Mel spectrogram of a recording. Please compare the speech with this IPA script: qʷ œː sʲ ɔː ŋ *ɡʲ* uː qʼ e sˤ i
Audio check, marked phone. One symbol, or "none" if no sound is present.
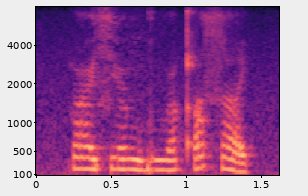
ɡ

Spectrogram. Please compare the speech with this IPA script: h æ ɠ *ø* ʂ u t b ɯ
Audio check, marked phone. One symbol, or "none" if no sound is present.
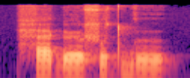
ø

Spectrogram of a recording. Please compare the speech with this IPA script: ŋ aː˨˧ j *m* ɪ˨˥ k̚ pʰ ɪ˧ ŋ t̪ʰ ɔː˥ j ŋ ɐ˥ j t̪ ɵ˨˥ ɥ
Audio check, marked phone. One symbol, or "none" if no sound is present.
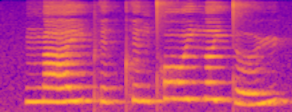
pʰ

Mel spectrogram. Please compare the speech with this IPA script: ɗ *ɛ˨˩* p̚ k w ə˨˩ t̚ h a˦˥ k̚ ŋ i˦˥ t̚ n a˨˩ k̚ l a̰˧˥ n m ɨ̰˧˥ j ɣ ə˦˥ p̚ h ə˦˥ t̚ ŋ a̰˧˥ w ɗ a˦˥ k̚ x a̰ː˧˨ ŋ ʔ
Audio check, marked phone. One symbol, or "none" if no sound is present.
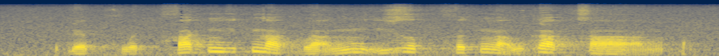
ɛ˨˩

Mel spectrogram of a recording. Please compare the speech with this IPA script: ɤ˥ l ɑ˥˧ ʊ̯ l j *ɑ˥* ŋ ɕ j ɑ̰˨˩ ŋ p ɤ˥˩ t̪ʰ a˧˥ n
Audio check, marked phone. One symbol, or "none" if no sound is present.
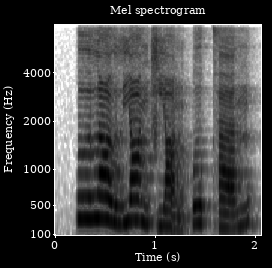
ɑ˥˩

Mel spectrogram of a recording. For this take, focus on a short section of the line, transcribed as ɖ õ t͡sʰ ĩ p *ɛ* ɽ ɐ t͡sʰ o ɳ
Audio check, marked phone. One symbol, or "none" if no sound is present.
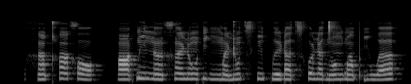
ɨ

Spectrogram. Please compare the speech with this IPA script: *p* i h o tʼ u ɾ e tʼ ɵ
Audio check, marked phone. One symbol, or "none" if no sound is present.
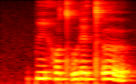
p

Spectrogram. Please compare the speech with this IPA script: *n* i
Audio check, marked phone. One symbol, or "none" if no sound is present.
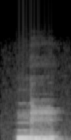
n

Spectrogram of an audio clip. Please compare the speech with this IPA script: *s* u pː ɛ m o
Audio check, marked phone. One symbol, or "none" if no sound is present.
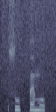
s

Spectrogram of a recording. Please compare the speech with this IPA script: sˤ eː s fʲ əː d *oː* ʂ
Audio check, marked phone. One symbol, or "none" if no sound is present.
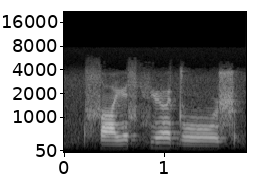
oː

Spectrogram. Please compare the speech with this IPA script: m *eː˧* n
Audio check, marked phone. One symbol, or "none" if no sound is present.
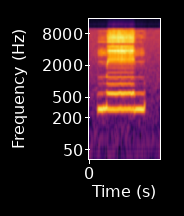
eː˧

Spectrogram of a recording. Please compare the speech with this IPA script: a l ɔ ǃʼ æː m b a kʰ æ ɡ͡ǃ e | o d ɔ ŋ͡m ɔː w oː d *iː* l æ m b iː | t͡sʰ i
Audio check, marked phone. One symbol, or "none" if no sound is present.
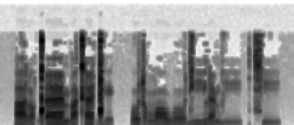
iː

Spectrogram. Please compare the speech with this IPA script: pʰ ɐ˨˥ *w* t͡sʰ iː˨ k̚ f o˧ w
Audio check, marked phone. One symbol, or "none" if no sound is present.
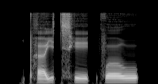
j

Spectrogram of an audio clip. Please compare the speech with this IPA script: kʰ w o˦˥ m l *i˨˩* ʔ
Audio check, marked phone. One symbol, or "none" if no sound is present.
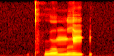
i˥˩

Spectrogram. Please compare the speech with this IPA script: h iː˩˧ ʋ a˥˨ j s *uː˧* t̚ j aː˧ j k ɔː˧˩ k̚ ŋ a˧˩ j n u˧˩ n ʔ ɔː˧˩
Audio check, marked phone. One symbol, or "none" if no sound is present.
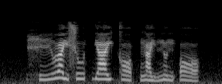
uː˧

